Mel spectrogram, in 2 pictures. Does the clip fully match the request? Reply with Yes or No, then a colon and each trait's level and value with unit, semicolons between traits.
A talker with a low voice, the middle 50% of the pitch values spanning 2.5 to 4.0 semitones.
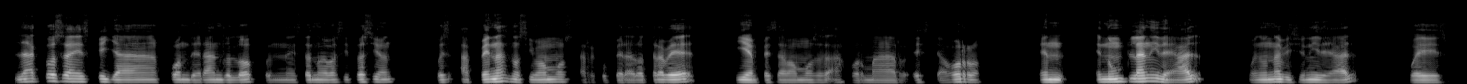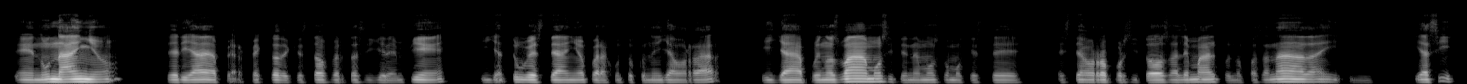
No: low, 110 Hz; narrow, 1.9 semitones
